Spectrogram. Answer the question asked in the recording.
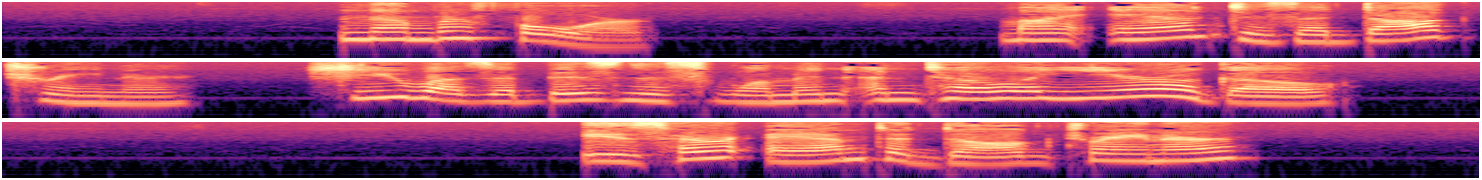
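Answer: Yes, she is.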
